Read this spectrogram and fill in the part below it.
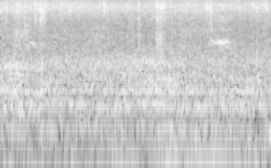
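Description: Honey bees buzz steadily around two young, freshly mated queens on the same frame, a close, continuous hum of many wings that holds level without pause.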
